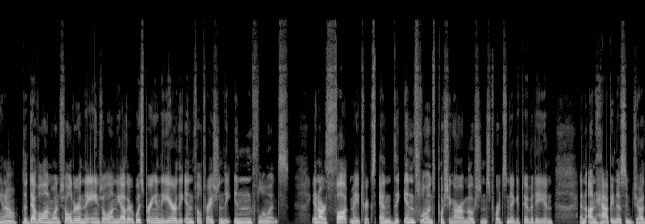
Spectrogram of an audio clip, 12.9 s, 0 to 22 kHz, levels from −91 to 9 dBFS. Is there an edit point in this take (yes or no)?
no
